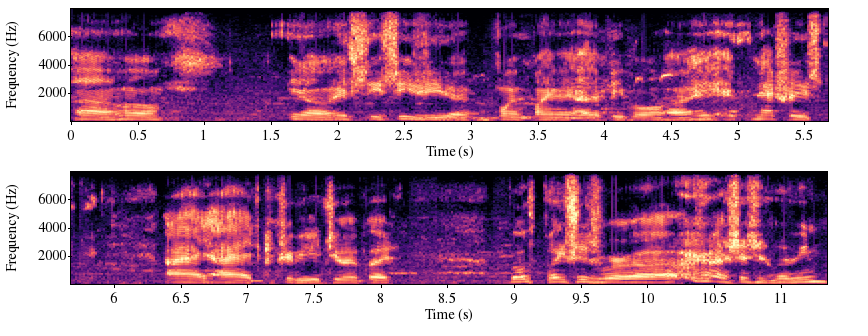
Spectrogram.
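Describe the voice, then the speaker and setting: With audible room echo and noticeable background noise, a man with a fairly high voice talks at a moderate pace, using fairly even intonation and long, frequent pauses. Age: 40s. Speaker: homeless military veteran. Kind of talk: interview. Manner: halting.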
